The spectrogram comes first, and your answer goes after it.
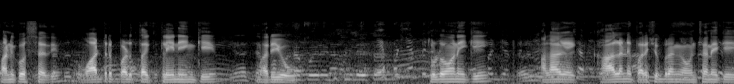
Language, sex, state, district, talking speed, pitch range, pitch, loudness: Telugu, male, Telangana, Nalgonda, 100 wpm, 115-140 Hz, 120 Hz, -20 LUFS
